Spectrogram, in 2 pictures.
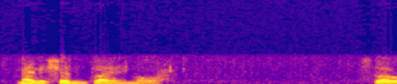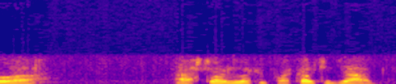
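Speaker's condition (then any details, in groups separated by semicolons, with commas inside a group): Parkinson's disease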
